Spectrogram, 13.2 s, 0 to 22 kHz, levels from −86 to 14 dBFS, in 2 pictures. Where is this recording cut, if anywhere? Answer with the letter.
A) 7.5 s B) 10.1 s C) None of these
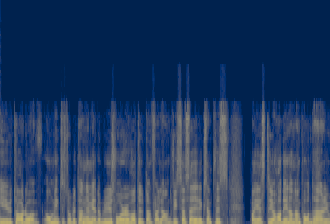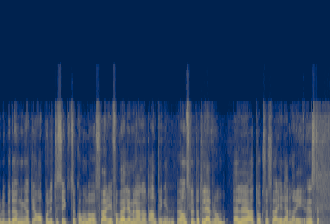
B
